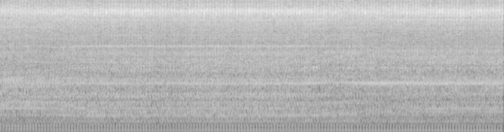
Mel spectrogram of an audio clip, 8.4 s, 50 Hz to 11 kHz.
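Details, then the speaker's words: Craftsman LT2000 19.5HP lawn tractor engine after valve lash adjustment, which fixed the loud running and front clicking; steady, even idle with no rocker ticking, quieter and smooth, no valve cover leaks. "Quieter now. Cool. Idles well. Nice, smooth. No leaks."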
